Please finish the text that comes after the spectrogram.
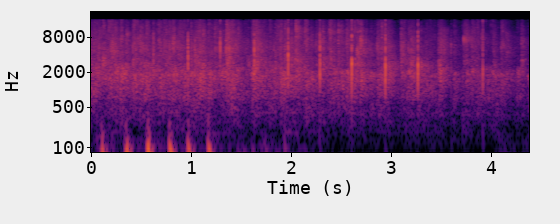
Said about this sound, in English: Um, as we prepare and before we um, and before we announce the winners, uh, can we give our competitors one more round of applause? You both did such a great job.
